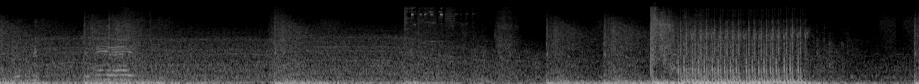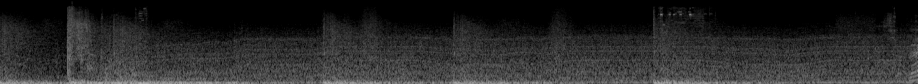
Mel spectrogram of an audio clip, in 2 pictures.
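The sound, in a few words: gunfire from video game Mass Effect Legendary Edition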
